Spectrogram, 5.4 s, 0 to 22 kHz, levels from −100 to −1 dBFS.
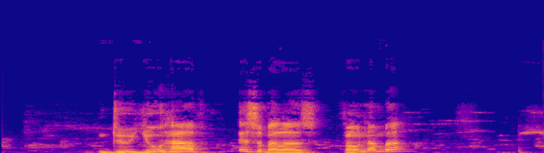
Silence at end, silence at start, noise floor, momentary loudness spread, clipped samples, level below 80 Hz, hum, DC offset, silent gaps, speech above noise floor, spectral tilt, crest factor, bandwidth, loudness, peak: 0 s; 1 s; -59 dBFS; 14 LU; under 0.1%; -62 dBFS; none; under 0.1%; none; 39 dB; -4.5 dB/octave; 20 dB; 9.2 kHz; -20 LUFS; -4 dBFS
